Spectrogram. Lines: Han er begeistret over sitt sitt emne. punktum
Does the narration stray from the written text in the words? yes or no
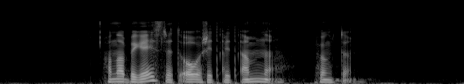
no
